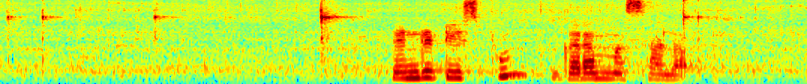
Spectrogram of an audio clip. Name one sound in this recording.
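Powder is tipped from a spoon into a metal pot.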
